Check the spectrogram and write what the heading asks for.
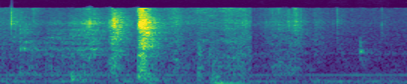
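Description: A few sharp clicks and knocks, the loudest about two thirds of a second in, then a dull low thump about a second in, over a faint steady hum.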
